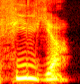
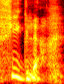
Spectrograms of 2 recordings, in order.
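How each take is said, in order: First: The gl sounds as a single soft l. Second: A hard g is heard before the l. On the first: The speaker calls it right. "дочка – это филья" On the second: The speaker calls it wrong. "А то я слышала версию фигля"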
